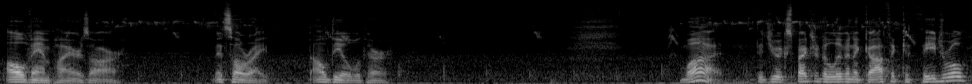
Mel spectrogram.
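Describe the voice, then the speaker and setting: A man's voice: on the low side, expressive, moderate pace, a little mellow, a little hiss or hum, lightly acted. A man playing a blunt, irritable, hot-headed vampire slayer with a curt, exasperated manner in an audio roleplay. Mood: stern, wry. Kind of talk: cinematic audio roleplay acting.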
